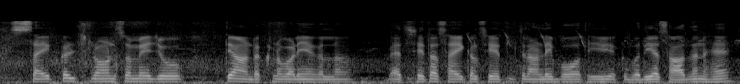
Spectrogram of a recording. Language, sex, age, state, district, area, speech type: Punjabi, male, 30-45, Punjab, Shaheed Bhagat Singh Nagar, urban, spontaneous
